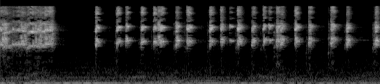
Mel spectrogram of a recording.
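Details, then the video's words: A lovebird gives a harsh, buzzy burst, then runs into a long series of clipped, shrill chirps, several per second, steady and unbroken in the ngekek style. "Lovebird ngekek panjang"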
